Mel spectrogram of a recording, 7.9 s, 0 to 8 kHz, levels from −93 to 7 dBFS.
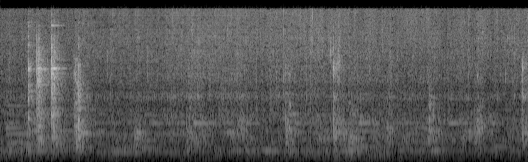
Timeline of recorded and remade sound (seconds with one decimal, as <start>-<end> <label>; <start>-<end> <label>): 0.0-1.3 recorded; 1.3-3.7 remade; 3.7-7.9 recorded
